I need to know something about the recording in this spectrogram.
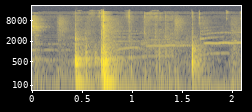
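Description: Two thunks about a quarter second apart, the second louder, as a boxed tarot deck is set down and handled on a wooden tabletop, followed by a lighter click.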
